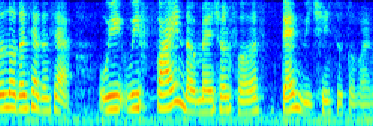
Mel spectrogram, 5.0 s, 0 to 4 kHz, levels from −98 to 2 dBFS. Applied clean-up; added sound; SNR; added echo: none; none; none; none.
